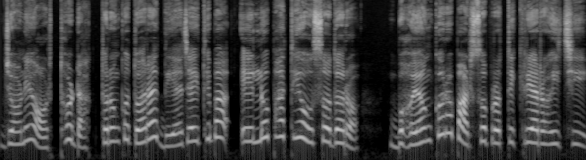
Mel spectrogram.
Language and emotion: Odia, fearful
